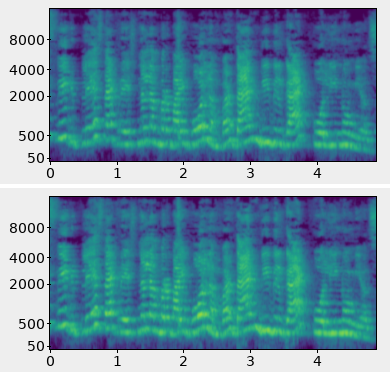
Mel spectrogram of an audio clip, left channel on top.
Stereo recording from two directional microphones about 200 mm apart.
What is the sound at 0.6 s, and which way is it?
A woman's voice, centre (ahead or behind).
